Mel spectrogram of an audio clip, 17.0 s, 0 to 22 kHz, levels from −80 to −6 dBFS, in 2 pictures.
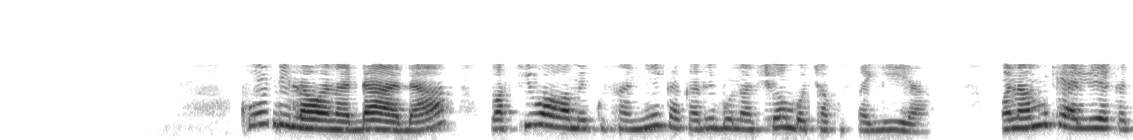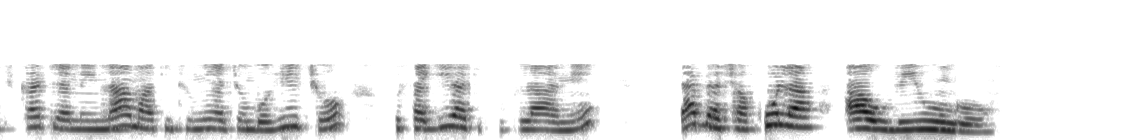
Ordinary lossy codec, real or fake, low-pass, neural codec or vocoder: AAC, 16 kbps; real; 7.2 kHz; none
